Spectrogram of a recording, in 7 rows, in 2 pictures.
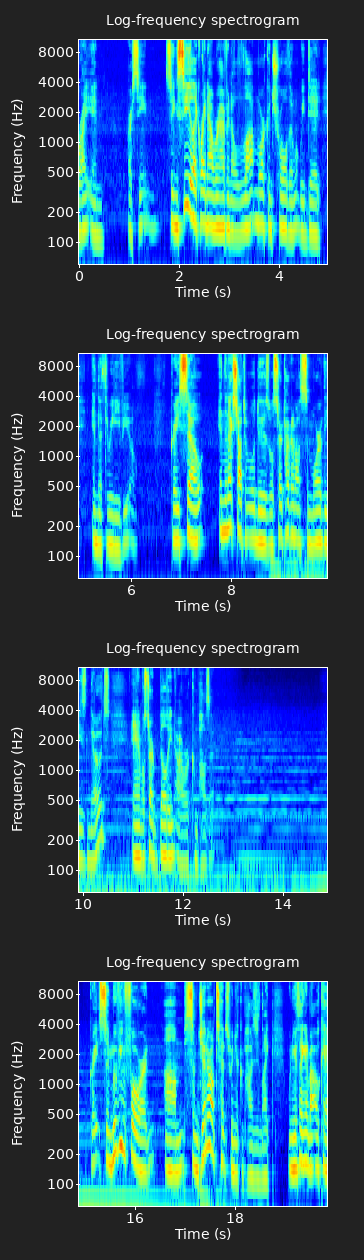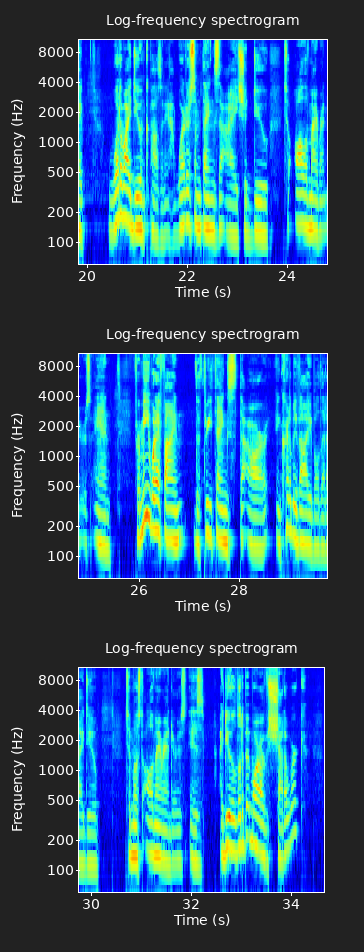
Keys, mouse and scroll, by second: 15.1-34.6 drag.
